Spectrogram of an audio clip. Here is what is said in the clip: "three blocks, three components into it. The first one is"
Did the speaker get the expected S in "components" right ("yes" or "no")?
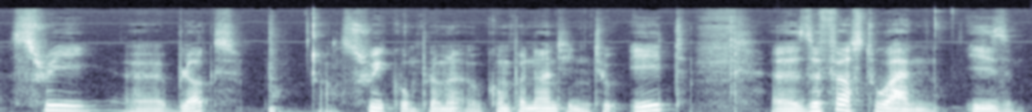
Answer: no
